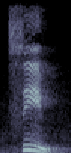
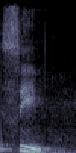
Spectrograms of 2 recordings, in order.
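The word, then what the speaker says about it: Sejm: Second one CanSat, third एडिस्कोंटा, fourth रिक्सटैग, 5 Cortés generals and 6 सीम. J silent होता है, इसको आप प्रोनाउंस करेंगे सीम. नाउ मैच द कॉलम में देखिए आप.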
